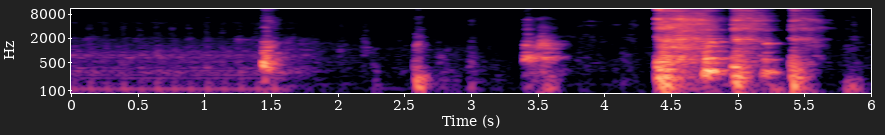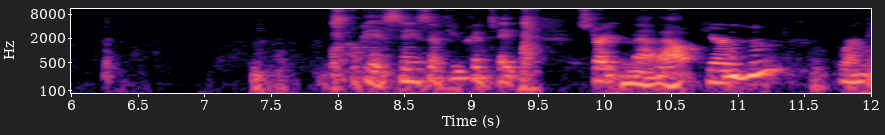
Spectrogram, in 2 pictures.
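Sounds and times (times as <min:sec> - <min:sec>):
sewing machine stitching: 0:00.0 - 0:02.0
person coughing: 0:03.4 - 0:03.8, 0:04.4 - 0:05.8.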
